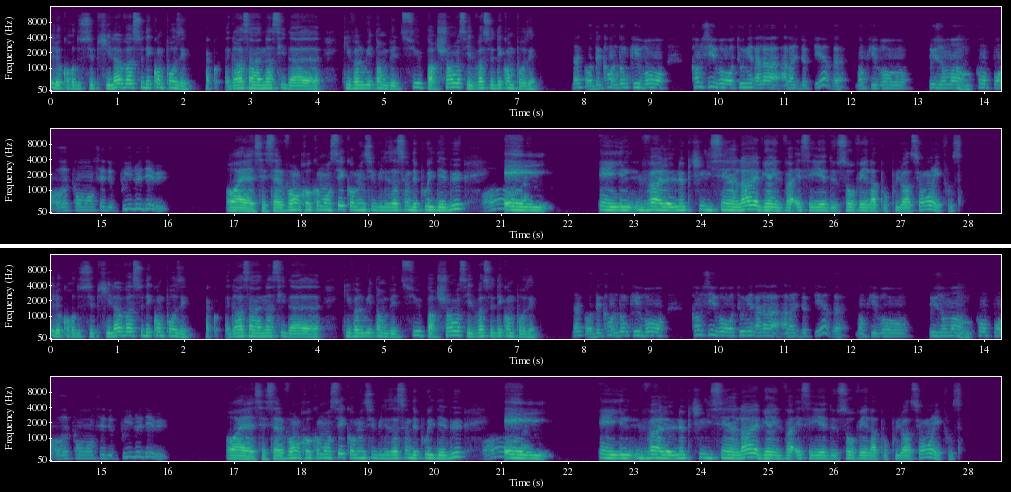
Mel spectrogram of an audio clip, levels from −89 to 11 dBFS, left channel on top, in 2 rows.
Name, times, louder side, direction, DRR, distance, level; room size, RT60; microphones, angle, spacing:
voice 1, 0.0-4.1 4.4-7.3 16.9-20.6 21.0-21.7 22.5-27.9, left 2 dB, 15° left, 0.4 m, -23 dB
voice 2, 7.8-9.2 9.6-12.9 13.2-16.0 20.7-21.4, left 3 dB, 65° left, 1.2 m, -32 dB
5.7 x 2.5 x 3.2 m
head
